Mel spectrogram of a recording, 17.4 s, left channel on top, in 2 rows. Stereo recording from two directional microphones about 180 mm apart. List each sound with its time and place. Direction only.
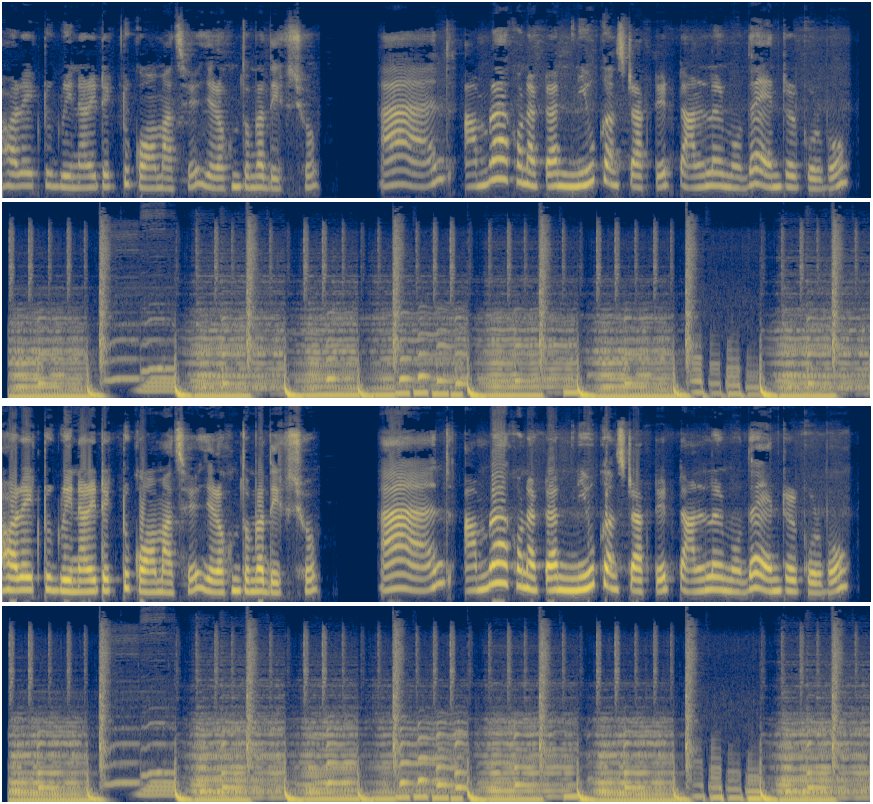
0.0 s speech: 50° right (ahead or behind); by 8.4 s 20° right (ahead or behind)
8.7 s music: centre (ahead or behind)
